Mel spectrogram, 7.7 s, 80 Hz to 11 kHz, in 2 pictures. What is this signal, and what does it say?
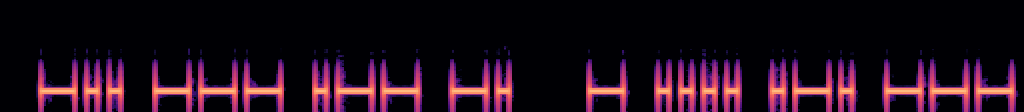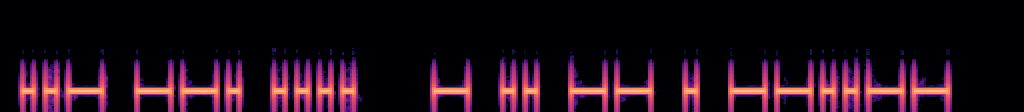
Morse code, heard as a keyed tone, about 28 wpm, 700 Hz. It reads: DOWN THROUGH TIME,
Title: A Sound Of Thunder 28wpm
